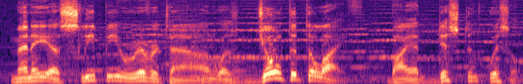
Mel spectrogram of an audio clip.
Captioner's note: boat whistling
